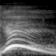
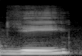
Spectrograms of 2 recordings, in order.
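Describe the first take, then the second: First: It is said with a high pitch. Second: It is said with a lower pitch.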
